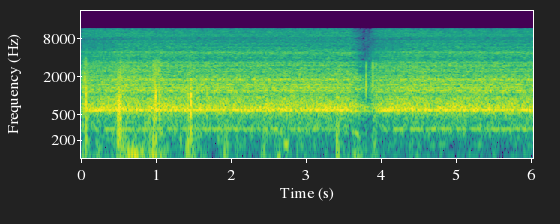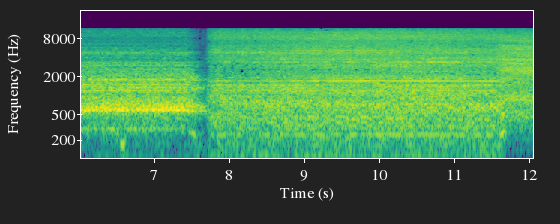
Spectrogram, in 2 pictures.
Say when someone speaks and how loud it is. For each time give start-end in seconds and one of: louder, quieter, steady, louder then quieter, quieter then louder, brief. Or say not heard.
not heard.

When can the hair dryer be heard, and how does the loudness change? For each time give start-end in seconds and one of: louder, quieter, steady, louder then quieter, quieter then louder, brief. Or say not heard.
0.0-12.0 steady.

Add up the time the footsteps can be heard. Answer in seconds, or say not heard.
4 s.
